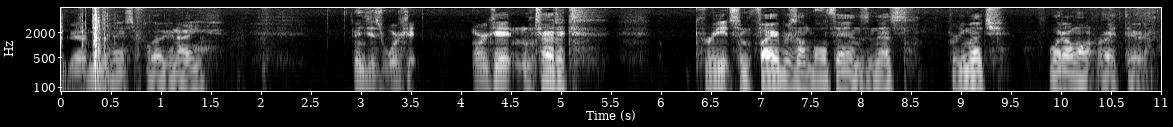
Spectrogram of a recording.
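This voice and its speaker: A man with a lowish voice speaks at a measured pace with long pauses, casually demonstrating how to start a fire in an unscripted outdoor product review. His talk is hesitant, folksy and rambling, with some swearing. The outdoor recording is clearly noisy and has clicks.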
